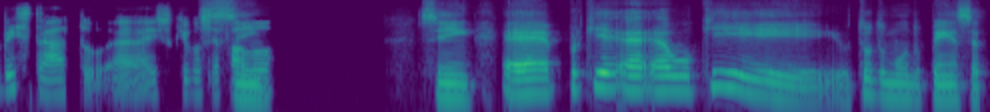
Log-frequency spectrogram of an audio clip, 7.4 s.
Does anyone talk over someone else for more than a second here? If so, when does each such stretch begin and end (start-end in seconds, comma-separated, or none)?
none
